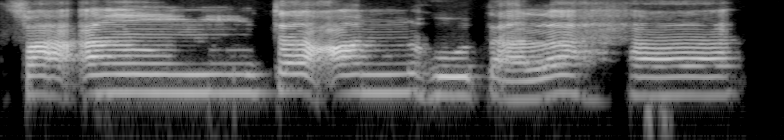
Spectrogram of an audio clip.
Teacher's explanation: Iya, di gusi. Ya, jadi faan itu sudah langsung lidah kita posisikan di huruf ta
